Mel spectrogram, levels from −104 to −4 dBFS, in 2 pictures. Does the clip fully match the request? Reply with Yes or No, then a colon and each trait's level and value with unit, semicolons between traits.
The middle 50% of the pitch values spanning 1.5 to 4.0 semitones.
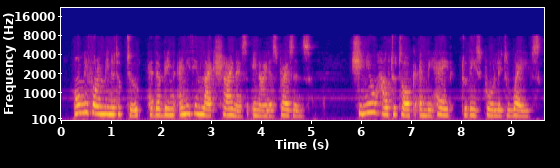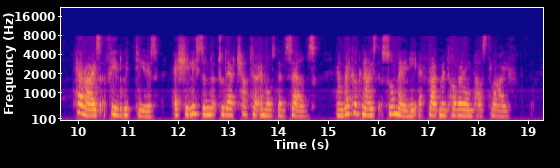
Yes: average, 3.5 semitones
